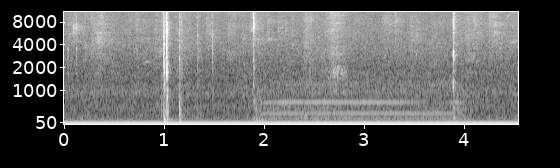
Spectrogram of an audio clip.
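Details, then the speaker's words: VW CJAA TDI, key on after fuel filter change: VCDS engine-control output test of the fuel pump relay control circuit runs the in-tank pump; sharp relay click then faint steady hum about two seconds, cycling, to fill the filter housing. "let me do a drop down so you can do the fuel pump relay control circuit so that's going to run the one in the tank"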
